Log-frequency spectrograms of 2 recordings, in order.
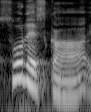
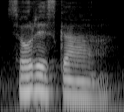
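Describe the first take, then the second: First: "So desu ka?" rising on the final "ka"; doubting question intonation. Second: "So desu ka?" slow, dropping at the end; falling intonation. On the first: Teacher explains the wrong tune, doubtful rising "So desu ka?". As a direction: question it, lifting "ka" at the end. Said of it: "itu mempertanyakan". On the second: Teacher corrects students' intonation, slow falling "So desu ka?". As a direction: let "So desu ka?" sink gently on "ka". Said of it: "intonasinya itu menurun". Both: Shown as a demonstration.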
